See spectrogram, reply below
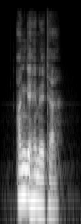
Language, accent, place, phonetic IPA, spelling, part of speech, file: German, Germany, Berlin, [ˈanɡəˌhɪml̩tɐ], angehimmelter, adjective, De-angehimmelter.ogg
- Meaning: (adjective) 1. comparative degree of angehimmelt 2. inflection of angehimmelt: strong/mixed nominative masculine singular 3. inflection of angehimmelt: strong genitive/dative feminine singular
